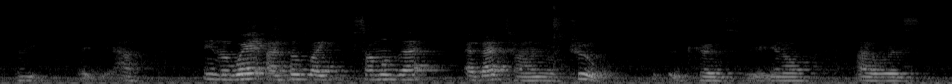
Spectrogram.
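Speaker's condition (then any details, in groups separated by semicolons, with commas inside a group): Cerebral palsy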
